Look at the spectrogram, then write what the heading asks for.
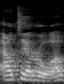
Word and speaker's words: Aotearoa: their parliament for consideration basically many feel that aotearoa which is more correctly pronounced better represents the country's history and would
